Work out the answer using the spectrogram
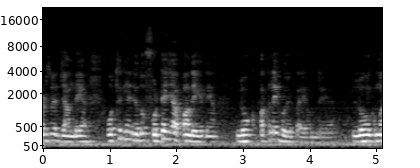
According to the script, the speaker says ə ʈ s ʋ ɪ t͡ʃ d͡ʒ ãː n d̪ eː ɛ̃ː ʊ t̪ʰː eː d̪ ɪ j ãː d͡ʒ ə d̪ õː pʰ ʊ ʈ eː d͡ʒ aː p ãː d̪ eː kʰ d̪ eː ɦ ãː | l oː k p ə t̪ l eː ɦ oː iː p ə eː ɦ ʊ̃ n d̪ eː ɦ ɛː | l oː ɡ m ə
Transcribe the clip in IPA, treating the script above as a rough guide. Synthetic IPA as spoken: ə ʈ s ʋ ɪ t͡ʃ d͡ʒ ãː n d̪ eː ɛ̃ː ʊ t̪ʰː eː d̪ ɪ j ãː d͡ʒ ə d̪ õː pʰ ʊ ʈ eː d͡ʒ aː p ãː d̪ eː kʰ d̪ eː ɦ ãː | l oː k p ə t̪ l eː ɦ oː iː p ə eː ɦ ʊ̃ n d̪ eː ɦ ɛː | l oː k m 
